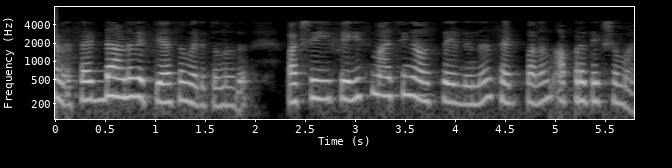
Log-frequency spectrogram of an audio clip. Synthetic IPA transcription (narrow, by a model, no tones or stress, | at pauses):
ɳɨse̞ʈːaːɳɨʋjet̪jaːsɐmʋɐɾut̪ːunːɐðɨ | pɐkʂe̞iːfejsmaːt͡ɕːiŋɡɐʋɐst̪ʰɐjilninːɨseʈ̚pɐðɐmʔɐ̰prɐt̪jeːkʂɐmaːi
